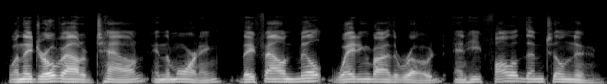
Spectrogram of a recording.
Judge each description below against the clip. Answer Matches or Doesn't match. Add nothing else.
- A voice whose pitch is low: Matches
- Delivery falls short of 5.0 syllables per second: Matches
